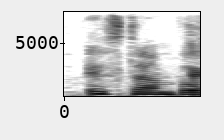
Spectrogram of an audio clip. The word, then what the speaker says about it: Istanbul: Istanbul.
